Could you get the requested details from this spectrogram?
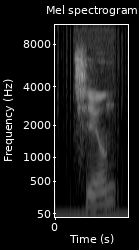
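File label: "qing", Chinese, tone 2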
